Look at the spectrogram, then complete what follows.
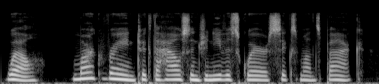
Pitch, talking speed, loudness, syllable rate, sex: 215 Hz, 190 wpm, -16 LUFS, 4.8 syllables/s, female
